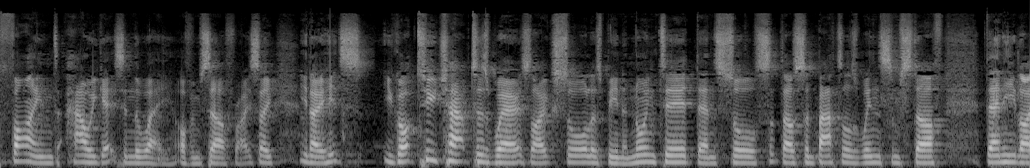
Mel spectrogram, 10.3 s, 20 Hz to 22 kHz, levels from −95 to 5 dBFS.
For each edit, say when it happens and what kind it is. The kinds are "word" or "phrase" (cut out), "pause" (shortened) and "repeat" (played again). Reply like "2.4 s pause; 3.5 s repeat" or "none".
3.0 s word; 3.7 s pause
